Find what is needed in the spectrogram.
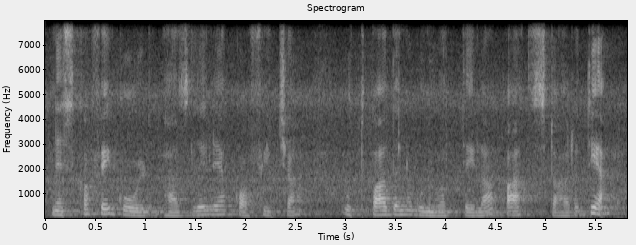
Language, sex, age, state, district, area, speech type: Marathi, female, 60+, Maharashtra, Pune, urban, read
